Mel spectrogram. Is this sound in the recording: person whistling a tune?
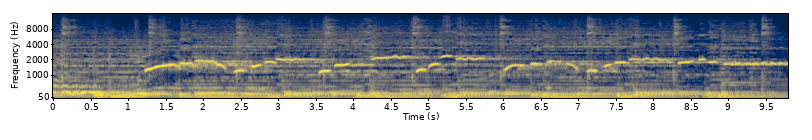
yes

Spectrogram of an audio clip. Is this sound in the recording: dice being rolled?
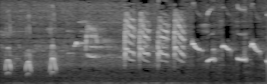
no

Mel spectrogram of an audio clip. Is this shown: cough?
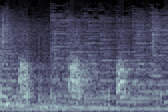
no

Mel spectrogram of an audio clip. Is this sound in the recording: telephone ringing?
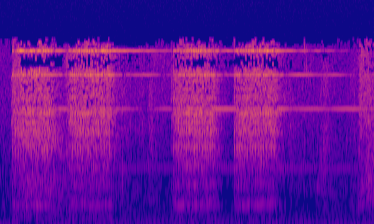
yes

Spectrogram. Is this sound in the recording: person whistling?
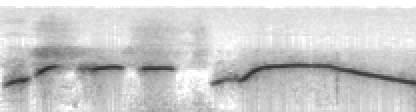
yes

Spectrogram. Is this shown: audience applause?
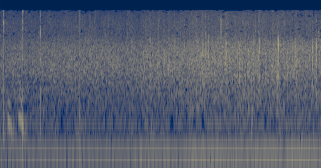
yes

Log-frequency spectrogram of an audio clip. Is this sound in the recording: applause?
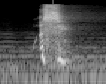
no

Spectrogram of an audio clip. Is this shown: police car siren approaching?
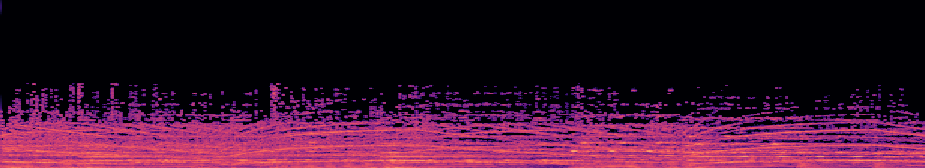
yes

